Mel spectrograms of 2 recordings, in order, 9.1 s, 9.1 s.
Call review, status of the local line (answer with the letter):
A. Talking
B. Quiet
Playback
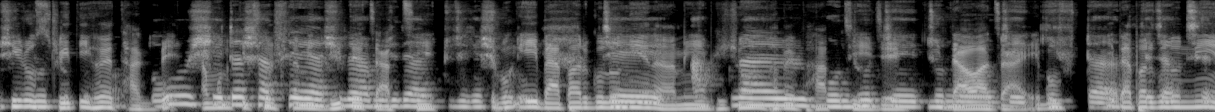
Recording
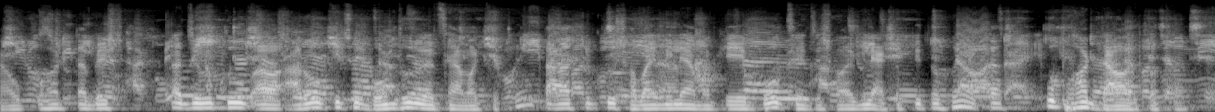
A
